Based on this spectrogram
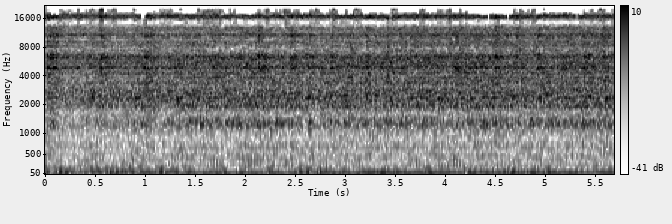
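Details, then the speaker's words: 1991 Suzuki Swift 1.6 AWD saloon, carburettor: catches and settles into a steady low idle once fuel is poured in; owner suspects a blockage stopping fuel entering the carburettor, fuel and pump possibly okay, carb to come off. "maybe the fuel's not completely bad and the pump's okay there's just something stopping the fuel getting into the carburetor basically"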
